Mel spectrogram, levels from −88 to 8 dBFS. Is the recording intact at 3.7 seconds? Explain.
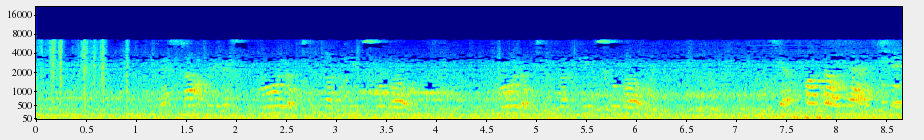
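No. At 3.7 s, as throughout the clip, the sound is hissy and grainy, with nothing above 6.5 kHz. This is likely heavy Vorbis compression at a low bitrate, which coarsely quantises the treble into noise.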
